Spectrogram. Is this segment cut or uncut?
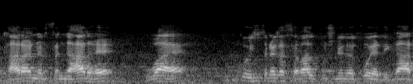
uncut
